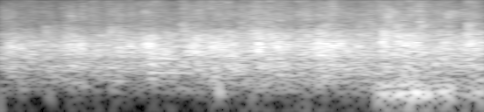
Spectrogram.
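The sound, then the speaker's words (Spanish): A church audience applauding during a sermon, with continuous, dense clapping at a steady moderate level and a slightly fuller, heavier texture toward the end. “Si lo va a aplaudir, aplauda no a mí, a Dios, pero con ganas hágalo.”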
